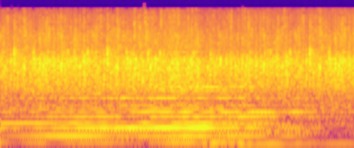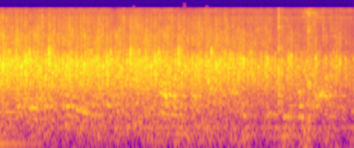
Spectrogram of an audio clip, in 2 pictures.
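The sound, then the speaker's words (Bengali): A theatre audience applauds as the stage curtain falls: a dense, loud burst of clapping that holds steady, then thins and softens toward the end. “একটু একটু করে পর্দা নেমে আসছে স্টেজের উপরে। উঠে দাঁড়িয়ে হাততালি দিতে লাগলো রণজয়।”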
